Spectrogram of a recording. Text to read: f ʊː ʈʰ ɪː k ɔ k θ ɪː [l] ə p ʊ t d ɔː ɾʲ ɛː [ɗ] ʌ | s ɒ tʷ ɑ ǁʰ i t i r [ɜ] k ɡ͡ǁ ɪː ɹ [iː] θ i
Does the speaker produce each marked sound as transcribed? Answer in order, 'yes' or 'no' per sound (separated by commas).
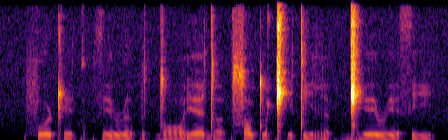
no, no, yes, no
